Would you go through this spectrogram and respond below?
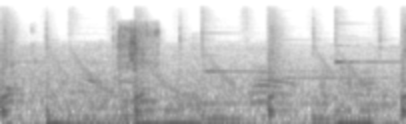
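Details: Bouncy background music continues, with a sharp click-like noise near the middle; no animal sounds are heard.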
